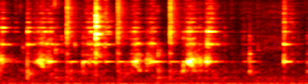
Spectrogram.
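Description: A stainless-steel saucepan clinking against a wire-mesh strainer as ginger syrup is poured through it. There are about ten light metallic knocks, irregularly spaced, each leaving a short ringing tone.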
